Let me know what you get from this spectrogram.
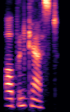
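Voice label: "opencast", Indian English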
